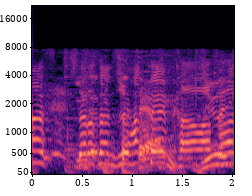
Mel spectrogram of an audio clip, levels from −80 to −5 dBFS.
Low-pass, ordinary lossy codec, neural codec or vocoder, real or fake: none; none; none; real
